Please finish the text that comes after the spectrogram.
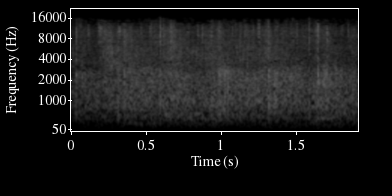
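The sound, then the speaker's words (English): Steady, dense audience applause cast as a vote for barbecue being pork; many hands clapping at once with an even, sustained roar and no pauses or voices breaking through. “those of you who believe that barbecue is pork will do so on the second”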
